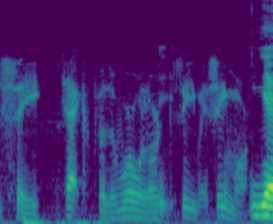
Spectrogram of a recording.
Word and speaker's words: Seymour: Featuring the Warlord Seymour. I am pronouncing that right, ain't I? Yep.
